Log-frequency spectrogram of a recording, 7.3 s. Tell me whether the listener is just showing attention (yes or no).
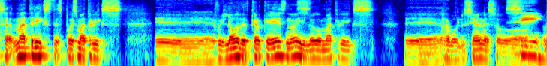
no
